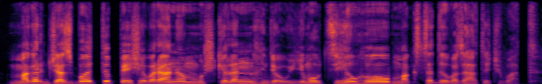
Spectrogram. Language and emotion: Kashmiri, neutral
